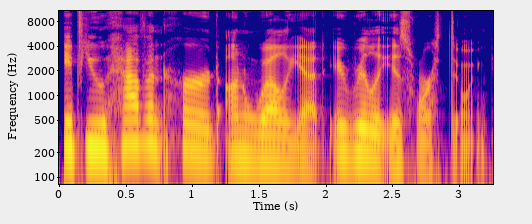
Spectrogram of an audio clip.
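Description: A woman's voice: on the low side, expressive, normal speed, creaky, clean tone, dry recording, clean studio sound. A woman podcast host giving a semi-scripted introduction in an enthusiastic, emphatic manner.

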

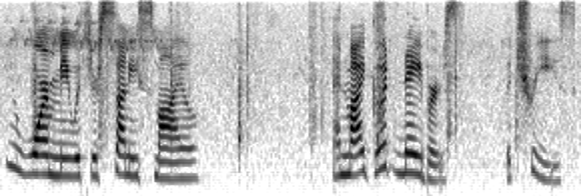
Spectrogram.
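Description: High, lilting fairytale maiden. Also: female voice, bright, forceful tone, slight background noise, full character voice. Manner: lilting, wide-eyed, breezy. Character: dreamy, sweet, innocent fairytale maiden. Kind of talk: fairytale audio drama acting.

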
